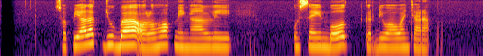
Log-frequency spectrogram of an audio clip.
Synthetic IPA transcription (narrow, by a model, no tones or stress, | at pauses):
sɔpialat̪̚d͡ʒubaɔlɔɦɔk̚niŋali | usɛinbɔlt̪̚kɨrdiwawaɲt͡ʃaɾa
